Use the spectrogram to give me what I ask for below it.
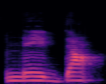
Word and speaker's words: Médoc: So if you are confused about how to pronounce it, it's Médoc, like aqua, ac. So Médoc.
